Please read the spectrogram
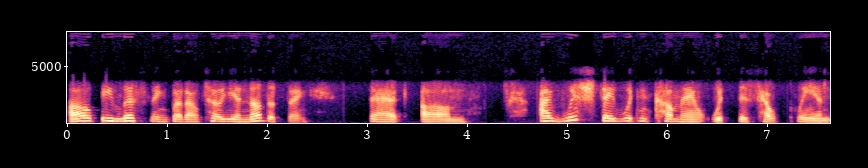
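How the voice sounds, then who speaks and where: The speaker uses lively intonation with a New York accent. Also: woman. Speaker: radio caller. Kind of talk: call-in radio talk. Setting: phone call.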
